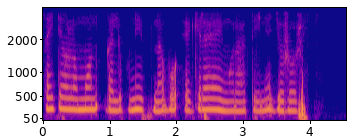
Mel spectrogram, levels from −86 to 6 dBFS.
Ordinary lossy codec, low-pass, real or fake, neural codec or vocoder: none; 3.6 kHz; real; none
